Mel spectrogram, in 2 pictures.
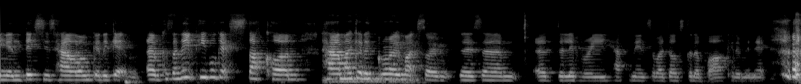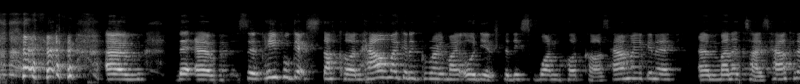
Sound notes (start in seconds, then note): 8.0 laughs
